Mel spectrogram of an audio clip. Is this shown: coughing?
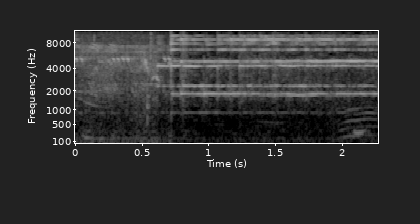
no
